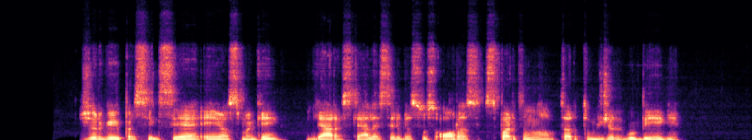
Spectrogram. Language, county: Lithuanian, Vilnius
